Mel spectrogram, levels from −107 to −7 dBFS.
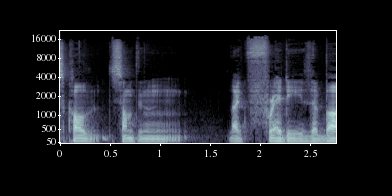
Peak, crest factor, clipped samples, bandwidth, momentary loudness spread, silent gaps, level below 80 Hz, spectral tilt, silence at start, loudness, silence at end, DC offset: -12 dBFS; 22 dB; under 0.1%; 17.5 kHz; 7 LU; none; -52 dBFS; -5 dB/octave; 0 s; -36 LUFS; 0 s; under 0.1%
